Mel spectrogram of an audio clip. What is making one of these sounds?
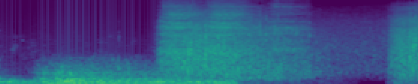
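Water splashes as a swimmer breaks the surface.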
